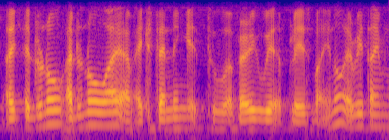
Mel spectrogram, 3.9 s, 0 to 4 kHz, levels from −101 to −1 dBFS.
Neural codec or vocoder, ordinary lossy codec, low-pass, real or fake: none; Opus, 24 kbps; 3.6 kHz; real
